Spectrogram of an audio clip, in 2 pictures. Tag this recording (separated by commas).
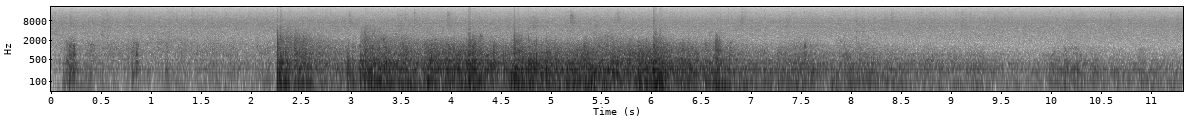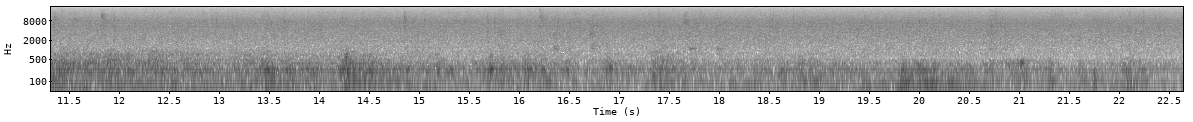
Thunder, Thunderstorm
